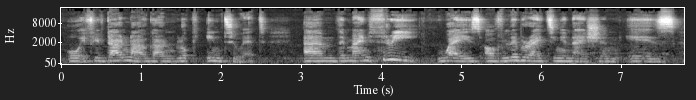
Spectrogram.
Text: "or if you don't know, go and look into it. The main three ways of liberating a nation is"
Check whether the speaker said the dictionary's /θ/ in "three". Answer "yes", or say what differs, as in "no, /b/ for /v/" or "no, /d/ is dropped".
yes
